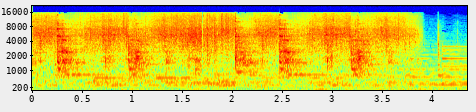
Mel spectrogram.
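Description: Vegetables sizzling on a flat steel griddle, with several scrapes of a metal spatula as they are stirred, under steady background music.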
